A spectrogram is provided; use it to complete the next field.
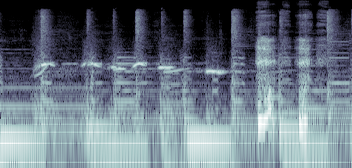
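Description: Someone whistles a bouncy melody over a backing of music, the notes short and evenly paced, ending with a couple of brighter, louder whistled notes.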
